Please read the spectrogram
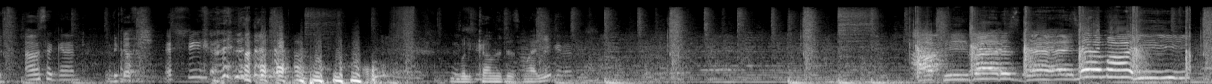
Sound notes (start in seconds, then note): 2.0 laughter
